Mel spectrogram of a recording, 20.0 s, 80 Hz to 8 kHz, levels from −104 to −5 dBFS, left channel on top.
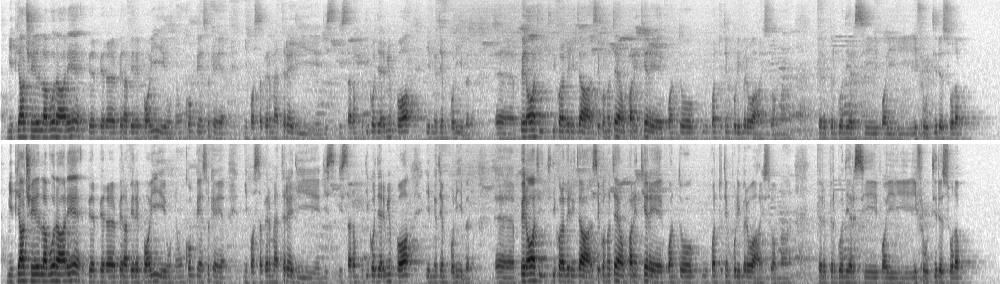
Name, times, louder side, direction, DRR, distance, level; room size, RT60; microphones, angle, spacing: voice 1, 0.1-4.5 4.9-8.3 8.5-9.4 9.9-15.8 16.4-19.2, right 6 dB, 90° right, 15 dB, 0.4 m, -27 dB
sound 1, 1.0-18.6, right 1 dB, 70° right, 3.0 m, -52 dB
11.5 x 5.4 x 4.8 m, 0.96 s
head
